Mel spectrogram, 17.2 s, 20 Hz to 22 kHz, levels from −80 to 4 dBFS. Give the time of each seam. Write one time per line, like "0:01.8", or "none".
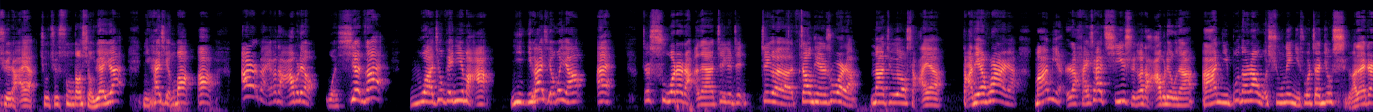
none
